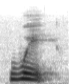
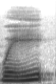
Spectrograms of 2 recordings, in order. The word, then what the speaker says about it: 喂: Deuxième mot, c'est wei ou bien wei. Donc c'est deux façons de prononcer aussi.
